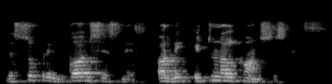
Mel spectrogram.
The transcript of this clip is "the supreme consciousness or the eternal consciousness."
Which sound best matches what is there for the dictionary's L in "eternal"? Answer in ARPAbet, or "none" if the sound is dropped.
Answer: L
